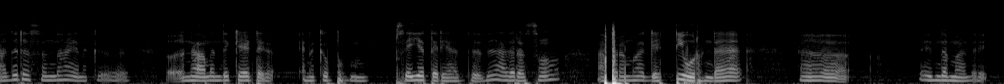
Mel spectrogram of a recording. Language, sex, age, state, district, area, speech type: Tamil, female, 45-60, Tamil Nadu, Thanjavur, urban, spontaneous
